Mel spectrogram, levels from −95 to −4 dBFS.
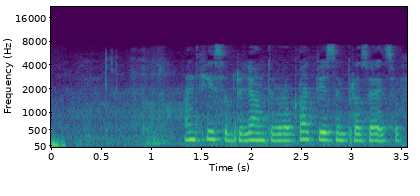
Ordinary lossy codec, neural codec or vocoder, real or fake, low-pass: none; codec, 16 kHz, 2 kbps, FunCodec, trained on LibriTTS, 25 frames a second; fake; 7.2 kHz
